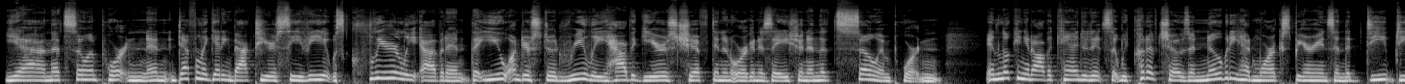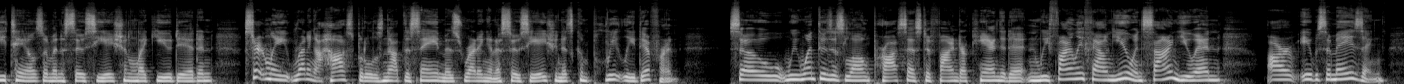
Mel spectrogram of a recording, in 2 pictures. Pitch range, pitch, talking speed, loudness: 175-220 Hz, 190 Hz, 205 wpm, -16 LUFS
